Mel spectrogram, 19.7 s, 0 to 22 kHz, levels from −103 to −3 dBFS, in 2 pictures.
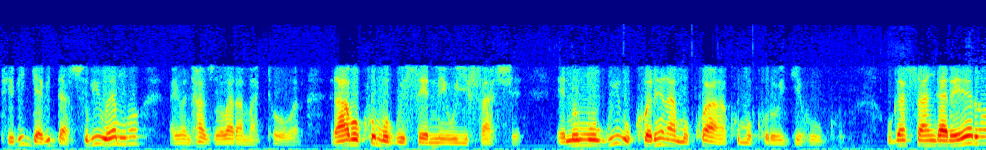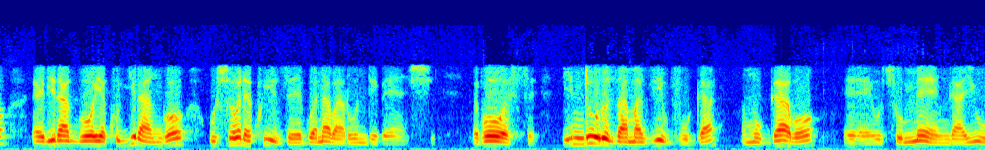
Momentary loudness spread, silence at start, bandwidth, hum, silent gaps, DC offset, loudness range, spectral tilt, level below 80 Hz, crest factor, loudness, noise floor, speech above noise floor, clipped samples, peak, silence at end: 18 LU; 0.05 s; 3.8 kHz; none; none; under 0.1%; 5 LU; -8.5 dB/octave; -70 dBFS; 18 dB; -23 LUFS; -61 dBFS; 38 dB; under 0.1%; -4 dBFS; 0 s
